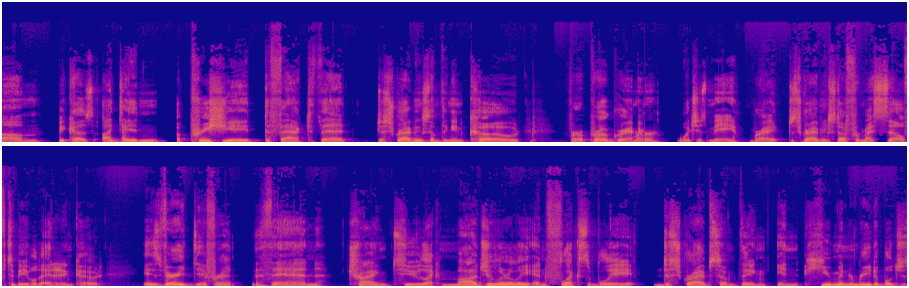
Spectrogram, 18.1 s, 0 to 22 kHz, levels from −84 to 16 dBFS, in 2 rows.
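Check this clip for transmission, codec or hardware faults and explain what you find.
The speech has one transmission fault, chunks out of order, which occurs three times. At 1.08 to 1.26 s and at 5.16 to 5.34 s, a 60 ms chunk arrives late and plays two chunks after its proper place. At 6.30 to 6.42 s, one plays a single chunk late. No audio is lost, but each misplaced chunk creates a brief garbled, jumbled moment with hard joins.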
